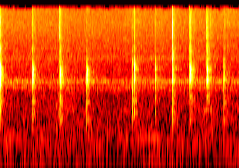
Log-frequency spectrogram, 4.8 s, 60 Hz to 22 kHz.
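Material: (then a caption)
Chocolate. Long pointed nails tap and scratch the smooth back of a solid, flat dark chocolate bar held in the hand. Ten short, crisp clicks land at an uneven pace, each with a bright snap centred near 2 kHz that dies away almost instantly, over a quiet background.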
